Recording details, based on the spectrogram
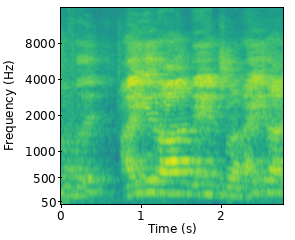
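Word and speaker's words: εἰρήνη: ஐ ரே நேன்னு சொல்லணும். EIRENE EI ஐன்னு சொல்லுவார்கள் Hebrew வேர்ட்ல. NRE ரா என்று சொல்வார்கள். NE நே என்று சொல்வார்கள். ப்ரொனவுன்ஸ் பண்ணும்போது ஐரா நே என்று சொல்வார்கள்.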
